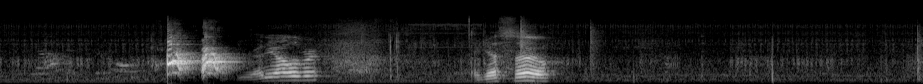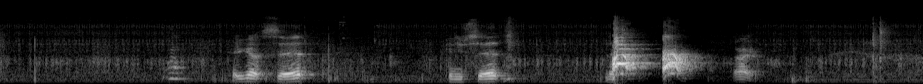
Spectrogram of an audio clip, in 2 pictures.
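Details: A hungry 'talking' dog named Oliver keeps voicing after being fed a hamburger, with scattered bursts of wavering, groaning yowls and whines separated by pauses and an owner's remarks.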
